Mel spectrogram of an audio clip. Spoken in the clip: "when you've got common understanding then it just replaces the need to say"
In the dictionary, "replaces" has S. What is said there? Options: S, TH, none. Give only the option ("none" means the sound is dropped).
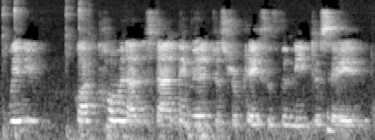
S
